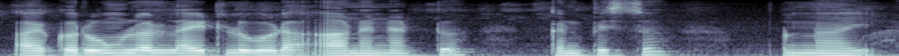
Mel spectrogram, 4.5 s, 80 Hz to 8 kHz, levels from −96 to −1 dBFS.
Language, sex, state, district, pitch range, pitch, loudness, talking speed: Telugu, male, Telangana, Mahabubabad, 130-135 Hz, 130 Hz, -16 LUFS, 135 wpm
